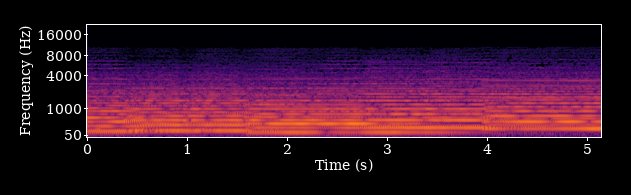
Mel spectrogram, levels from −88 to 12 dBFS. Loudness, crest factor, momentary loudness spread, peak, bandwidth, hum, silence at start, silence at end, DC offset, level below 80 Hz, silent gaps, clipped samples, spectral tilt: -22 LUFS; 12 dB; 2 LU; -10 dBFS; 10.5 kHz; none; 0 s; 0 s; under 0.1%; -58 dBFS; none; under 0.1%; -7.5 dB/octave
